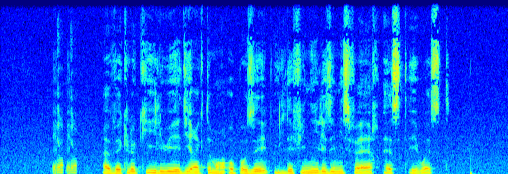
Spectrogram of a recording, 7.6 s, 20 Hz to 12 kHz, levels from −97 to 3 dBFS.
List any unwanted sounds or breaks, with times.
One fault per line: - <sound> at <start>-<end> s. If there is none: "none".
- laugh at 0.8-1.2 s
